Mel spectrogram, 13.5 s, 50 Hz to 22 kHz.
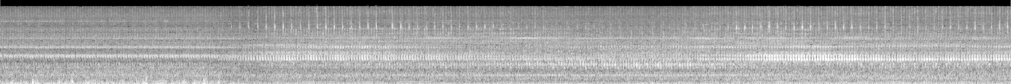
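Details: Audi 2.0 TFSI idling after light throttle blips: a quick regular tick around four per second and a rising whistle. Abnormal noise, source unknown.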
